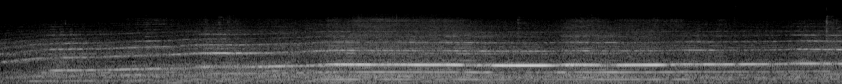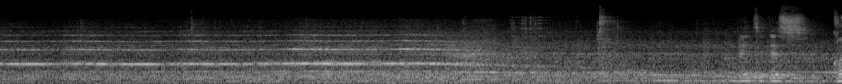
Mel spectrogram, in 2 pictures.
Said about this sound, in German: brauchen sie von 2000 Leuten mindestens 1500 kräftige Männer, die sich abwechseln und hier dann kurbeln, um die Luft eben da reinzupumpen, wenn die Elektrik ausfällt.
